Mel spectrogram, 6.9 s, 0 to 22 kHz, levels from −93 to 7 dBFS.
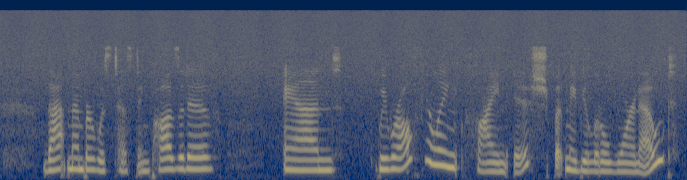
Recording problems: high frequencies cut off; noticeable; nothing above 7.5 kHz
hiss; loud; throughout; 7 dB below the speech

